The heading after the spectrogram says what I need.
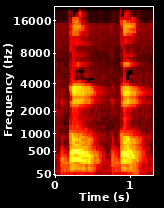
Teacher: Stressed plus stressed. Both the syllables are stressed. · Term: Spondy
